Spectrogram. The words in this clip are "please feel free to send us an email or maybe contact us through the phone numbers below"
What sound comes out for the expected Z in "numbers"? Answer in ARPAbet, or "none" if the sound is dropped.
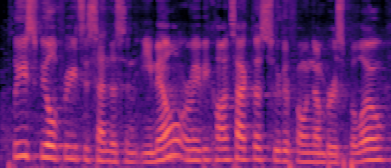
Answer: Z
